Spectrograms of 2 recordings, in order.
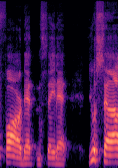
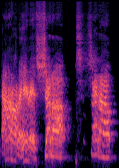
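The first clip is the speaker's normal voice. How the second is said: mock screaming, louder and much higher; retold scream; 7 semitones higher, 5 dB louder, slower than usual. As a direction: scream the uncle's shut up like he's losing it. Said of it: "that scream".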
